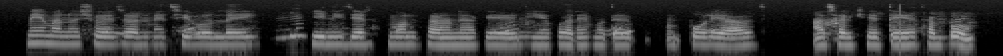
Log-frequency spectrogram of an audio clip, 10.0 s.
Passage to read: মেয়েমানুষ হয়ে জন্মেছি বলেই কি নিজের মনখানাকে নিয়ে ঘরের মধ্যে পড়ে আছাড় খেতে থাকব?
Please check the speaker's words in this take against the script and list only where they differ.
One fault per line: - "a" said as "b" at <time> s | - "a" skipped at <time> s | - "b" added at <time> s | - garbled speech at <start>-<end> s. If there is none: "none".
none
